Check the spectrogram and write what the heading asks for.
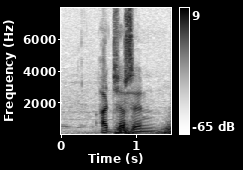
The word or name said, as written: adjacent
